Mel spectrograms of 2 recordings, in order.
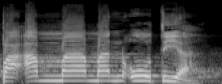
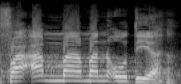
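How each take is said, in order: First: The first word begins with a p sound. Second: The first word begins with an f sound. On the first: The speaker calls it wrong. "di sebagian tempat ada yang tidak bisa mengucapkan fa. Terucap apa? Pa" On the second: The speaker calls it right. "bukan pa ... Tapi fa"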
